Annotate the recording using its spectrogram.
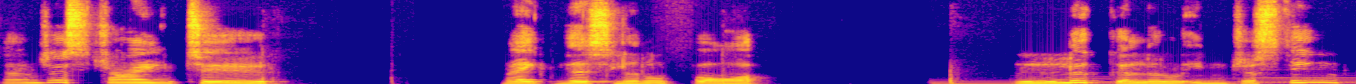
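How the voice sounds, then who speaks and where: A man from South Africa with an Afrikaans accent, a native Afrikaans speaker, chatting casually as a streamer, unhurried and hesitant with many ums. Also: fairly high pitch, expressive, warm tone. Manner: unhurried, hesitant, with frequent ums while reading out chat. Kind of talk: casual chat while playing a game.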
